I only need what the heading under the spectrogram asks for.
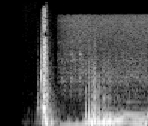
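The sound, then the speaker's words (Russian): A car door shuts with a sharp thud. After a short pause the engine starts and settles into a low, steady rumble. “Я сел в машину, завел двигатель.”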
